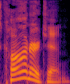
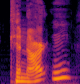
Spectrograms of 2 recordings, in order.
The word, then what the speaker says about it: Connerton: In high school, my nickname, my last name is Connerton. Yeah. But no one knew how to say it. In high school, first day of school, teachers would always say Canarton.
